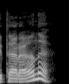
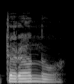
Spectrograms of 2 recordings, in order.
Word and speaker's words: Тарано: «Как ты сказал? Тарано?» — не поверил я. «А не Тарана?» «Нет. Если в роду имеется хотя бы три поколения одаренных, то его приравнивают к аристократическому и разрешают ставить ударение на последний слог».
